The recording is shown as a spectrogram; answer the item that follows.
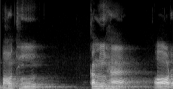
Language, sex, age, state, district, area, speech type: Hindi, male, 30-45, Bihar, Samastipur, rural, spontaneous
